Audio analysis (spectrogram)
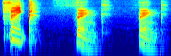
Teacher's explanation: Es como dejando pasar aire entre la lengua y el paladar y los dientes. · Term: la TH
